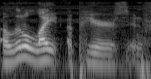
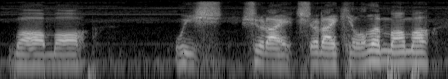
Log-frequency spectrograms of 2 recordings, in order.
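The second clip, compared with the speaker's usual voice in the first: put-on teeny tiny little frog character voice. Retelling a scene to a listener, in a teeny tiny frog voice. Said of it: "teeny tiny frog says".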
